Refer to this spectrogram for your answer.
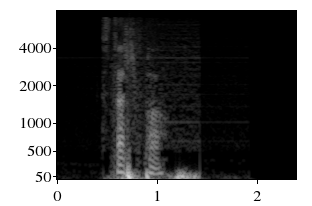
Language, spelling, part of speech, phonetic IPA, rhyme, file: Icelandic, stelpa, noun, [ˈstɛl̥pa], -ɛl̥pa, Is-stelpa.ogg
- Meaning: girl (informal)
